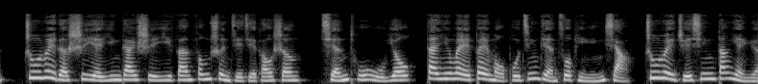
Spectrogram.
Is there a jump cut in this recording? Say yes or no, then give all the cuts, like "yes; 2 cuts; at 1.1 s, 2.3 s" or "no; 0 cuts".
yes; 2 cuts; at 4.2 s, 6.4 s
